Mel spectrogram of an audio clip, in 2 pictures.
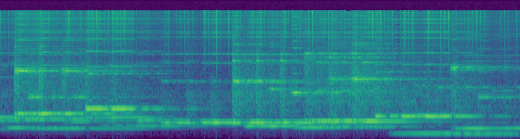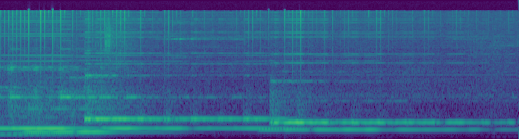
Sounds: xylophone, Music

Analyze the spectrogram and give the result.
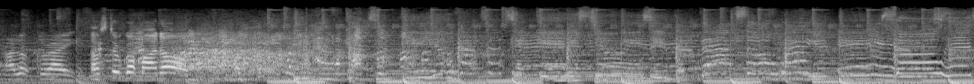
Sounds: Pop music, Speech, woman speaking, Music

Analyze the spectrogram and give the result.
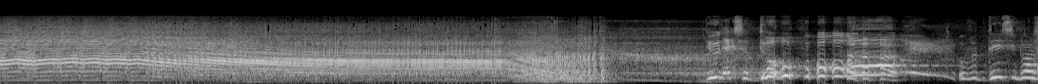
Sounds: Speech, Chainsaw

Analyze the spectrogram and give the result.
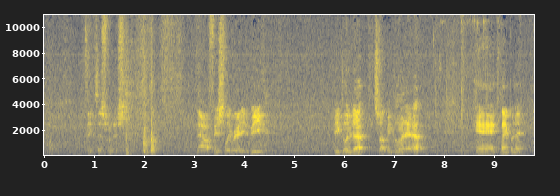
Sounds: Speech, inside a small room

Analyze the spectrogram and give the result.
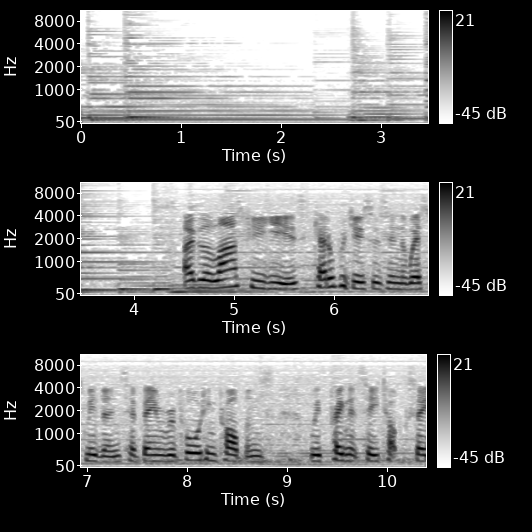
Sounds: Music, Speech

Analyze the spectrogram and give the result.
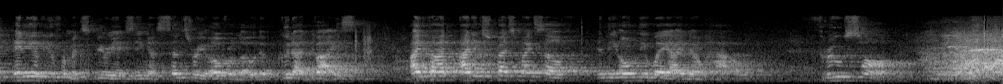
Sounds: Male speech, Narration, Speech

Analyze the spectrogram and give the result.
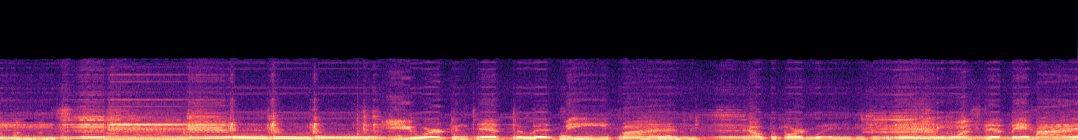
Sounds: Music

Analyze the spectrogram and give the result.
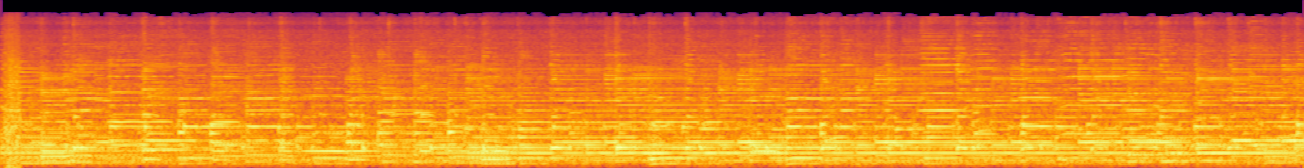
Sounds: Music, Country

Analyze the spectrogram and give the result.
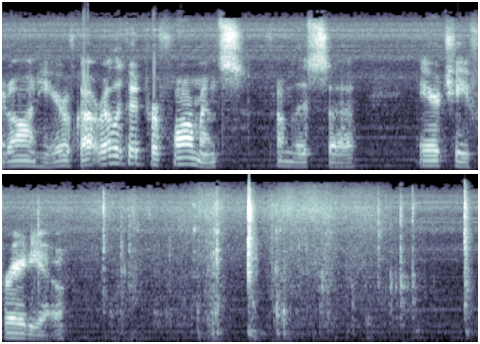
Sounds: Radio, Speech

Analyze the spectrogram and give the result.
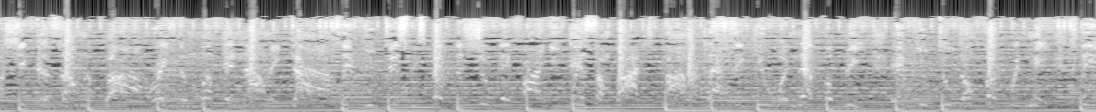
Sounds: Music

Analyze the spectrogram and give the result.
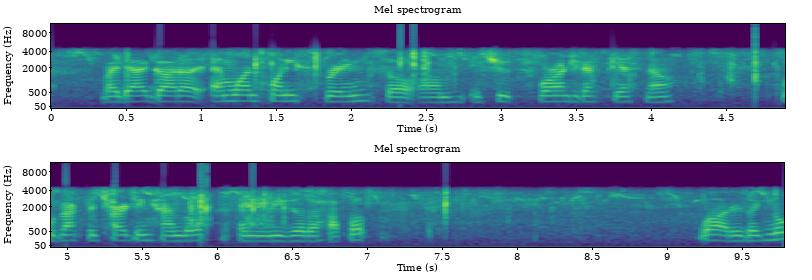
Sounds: Speech, outside, rural or natural

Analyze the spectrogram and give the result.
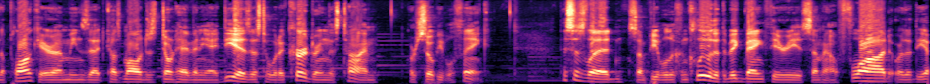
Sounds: Speech

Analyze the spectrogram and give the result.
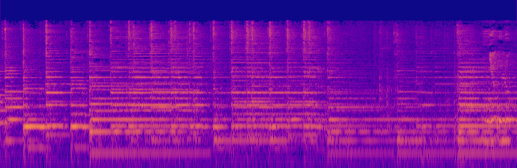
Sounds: Music, Soundtrack music

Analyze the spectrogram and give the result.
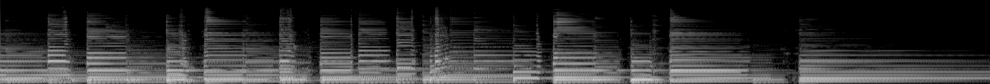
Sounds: Music

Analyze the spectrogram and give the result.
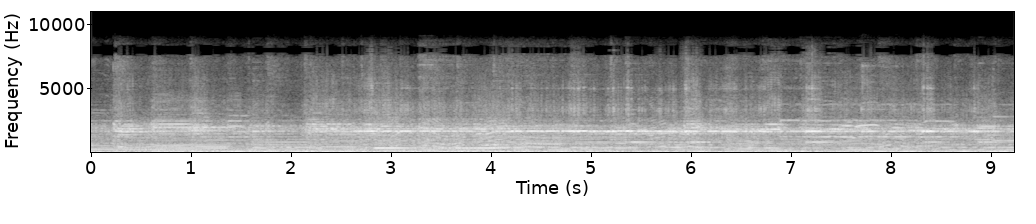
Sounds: Music

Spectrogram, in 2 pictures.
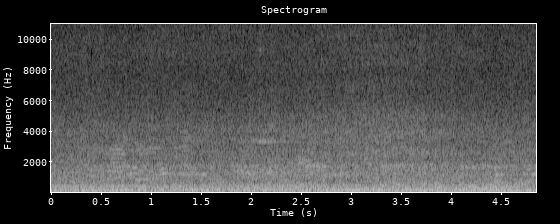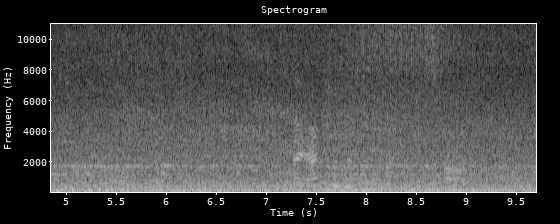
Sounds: roadway noise, Bus

